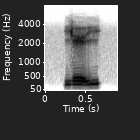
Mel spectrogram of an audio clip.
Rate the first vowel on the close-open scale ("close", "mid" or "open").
mid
